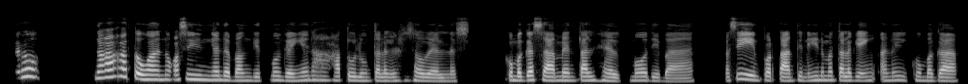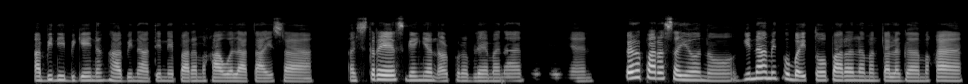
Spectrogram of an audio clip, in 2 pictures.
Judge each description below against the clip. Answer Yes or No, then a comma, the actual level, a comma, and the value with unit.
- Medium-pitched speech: Yes, medium, 180 Hz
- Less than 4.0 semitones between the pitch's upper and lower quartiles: Yes, average, 3.1 semitones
